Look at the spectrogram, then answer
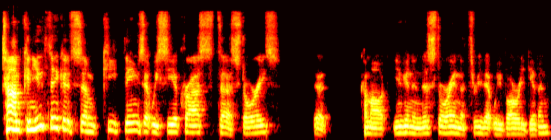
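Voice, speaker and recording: A man presenting and moderating a webinar in a measured, earnest way, telling prepared stories and leading discussion. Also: medium pitch. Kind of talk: prepared story reading and discussion.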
